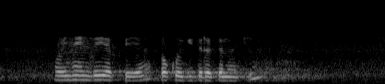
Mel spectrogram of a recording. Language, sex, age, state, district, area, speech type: Santali, female, 18-30, Jharkhand, Seraikela Kharsawan, rural, conversation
